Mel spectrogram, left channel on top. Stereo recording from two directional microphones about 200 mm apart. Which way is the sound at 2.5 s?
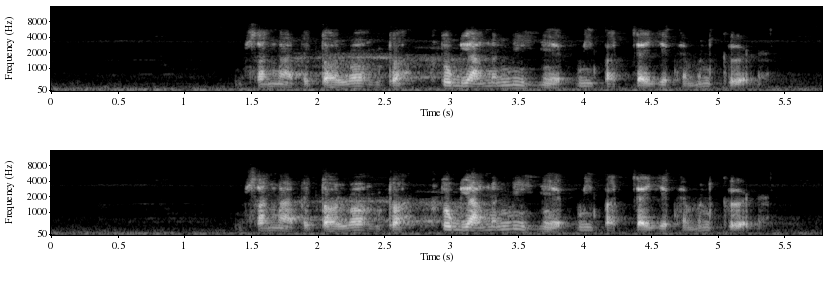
40° right (ahead or behind).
